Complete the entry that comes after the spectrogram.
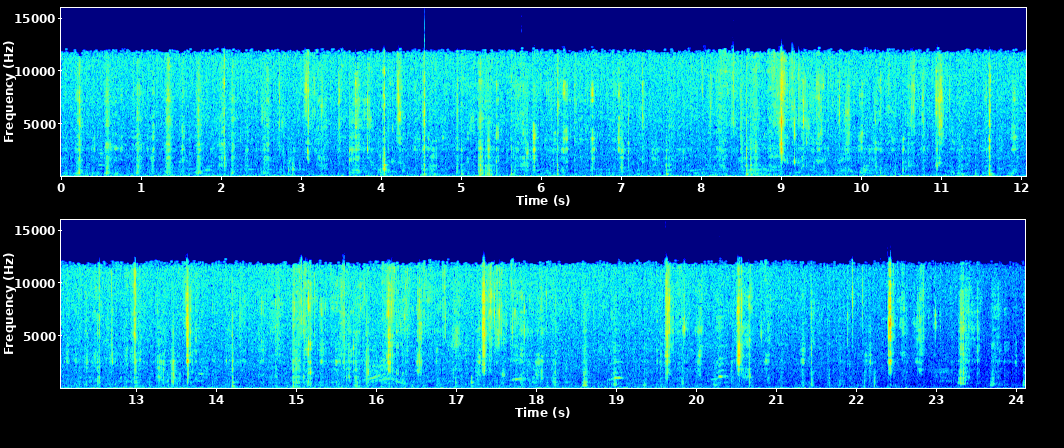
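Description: Close-miked wet chewing of chicken curry and rice, with many irregular sticky clicks and smacks of the mouth.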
